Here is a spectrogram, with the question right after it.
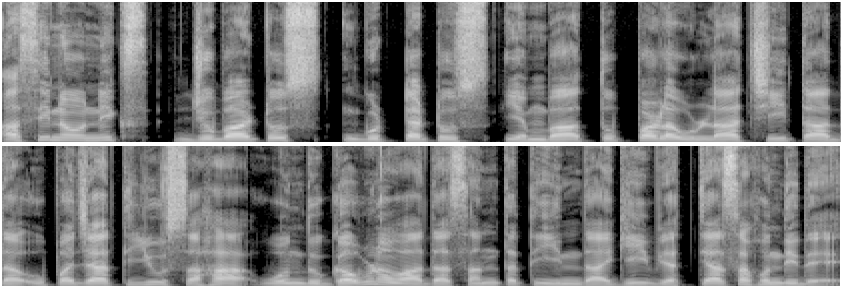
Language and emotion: Kannada, neutral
